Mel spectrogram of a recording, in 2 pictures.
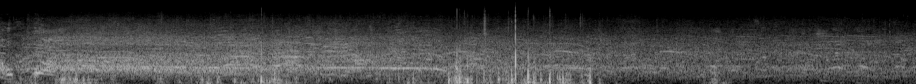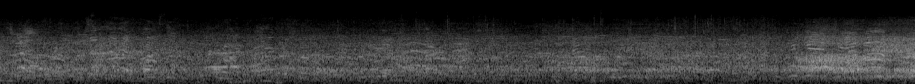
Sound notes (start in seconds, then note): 2.6 crowd chatter; 4.5 crowd cheering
